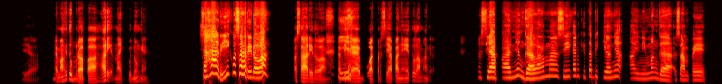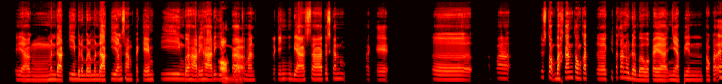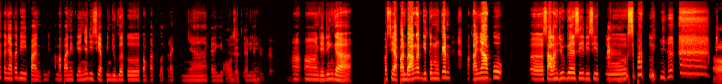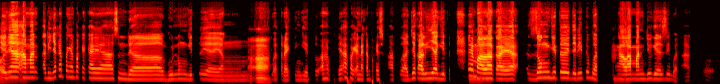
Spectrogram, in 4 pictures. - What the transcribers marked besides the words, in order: laughing while speaking: "Iya"; chuckle; laughing while speaking: "sepatunya"; other background noise
- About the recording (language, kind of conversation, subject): Indonesian, podcast, Bagaimana pengalaman pertama kamu saat mendaki gunung atau berjalan lintas alam?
